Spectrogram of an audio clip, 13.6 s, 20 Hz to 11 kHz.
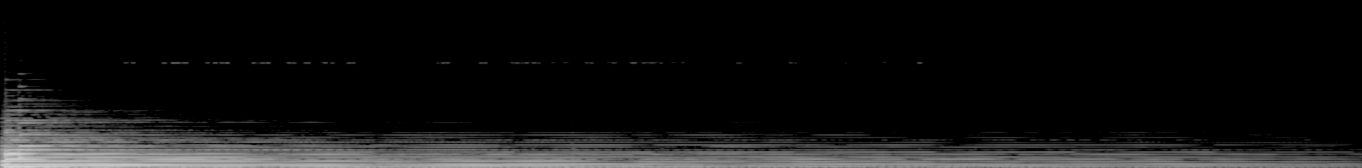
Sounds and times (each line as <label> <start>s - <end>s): Piano B major 7th chord 0.0s - 6.2s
